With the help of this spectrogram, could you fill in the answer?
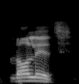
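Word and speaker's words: knowledge: নলেজ, নলেজের মধ্যে কে এর পরে আমরা দেখতে পাচ্ছি এন, যার কারণে কে এর উচ্চারণটা হয় না।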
